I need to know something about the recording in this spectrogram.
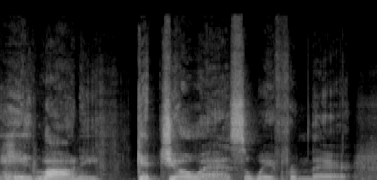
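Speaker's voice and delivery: whispered voice. Recounting a movie scene where a man warns kids from the bushes, retelling a whispered warning. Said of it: "he like whispers like".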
